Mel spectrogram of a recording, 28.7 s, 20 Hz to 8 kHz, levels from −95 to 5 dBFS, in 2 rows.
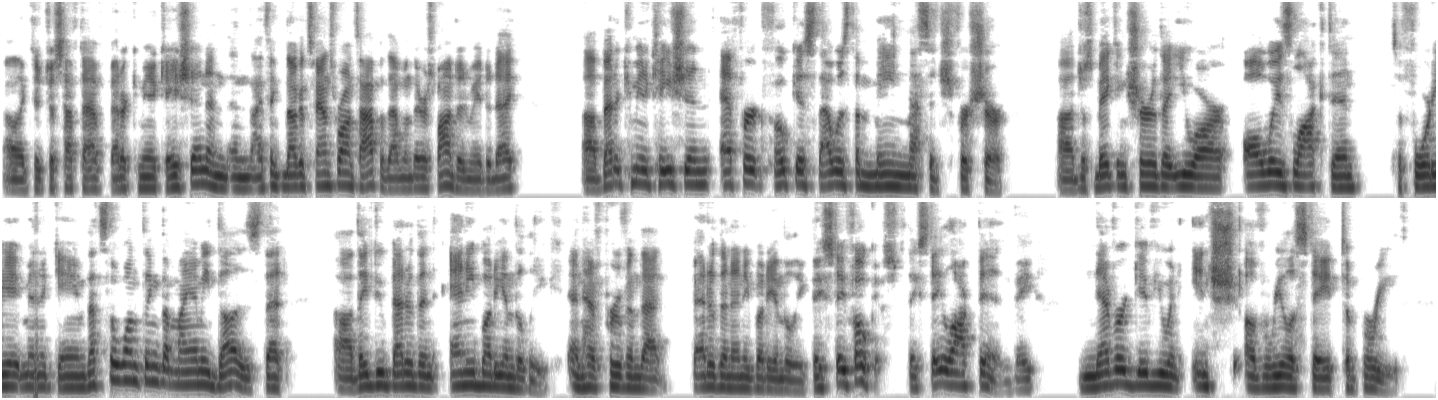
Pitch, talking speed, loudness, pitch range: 135 Hz, 205 wpm, -20 LUFS, 120-150 Hz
